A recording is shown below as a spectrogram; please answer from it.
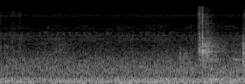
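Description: Steady low outdoor rumble with no distinct sounds in it.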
